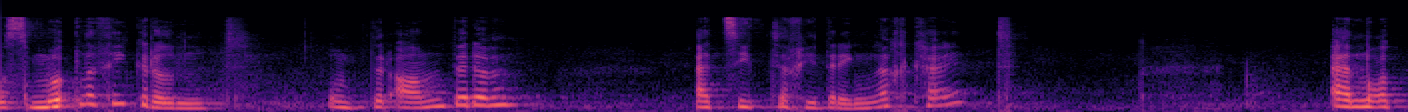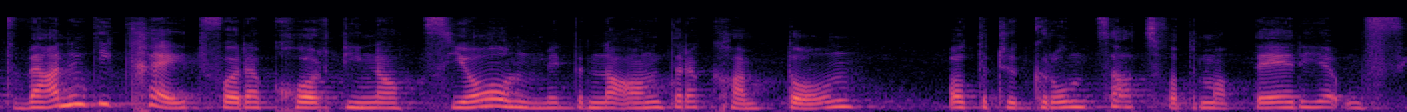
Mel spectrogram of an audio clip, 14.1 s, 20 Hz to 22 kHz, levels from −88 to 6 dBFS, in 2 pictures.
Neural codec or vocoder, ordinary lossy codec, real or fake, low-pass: codec, 24 kHz, 0.9 kbps, WavTokenizer, medium speech release version 2; none; fake; none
